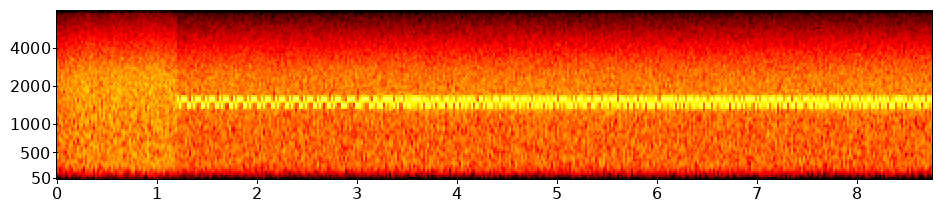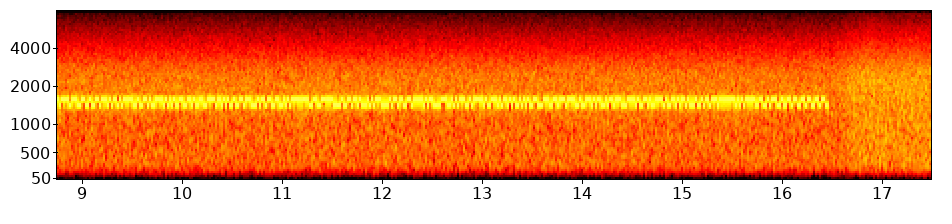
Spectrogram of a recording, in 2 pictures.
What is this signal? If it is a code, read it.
NAVTEX (SITOR-B), 100 baud, 170 Hz shift, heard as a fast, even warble, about 1500 Hz centre, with radio static. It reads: QWXNV CEHHC ZLTKY UCQCS DLKBF DISMG TAVVU QZUKQ MSWAW JBYVY UZRWW TZOSS NJTWN BEBIZ RMPUQ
